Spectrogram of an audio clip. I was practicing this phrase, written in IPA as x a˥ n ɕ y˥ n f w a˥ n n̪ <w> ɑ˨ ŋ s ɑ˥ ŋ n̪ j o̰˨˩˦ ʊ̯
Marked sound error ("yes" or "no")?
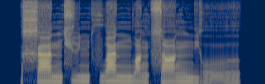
no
